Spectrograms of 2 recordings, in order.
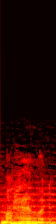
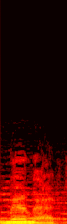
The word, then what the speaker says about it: Muhammad: a after the H according to Ben yehuda's Hebrew English dictionary it is correctly pronounced as Muhammad not mammad so how we're going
